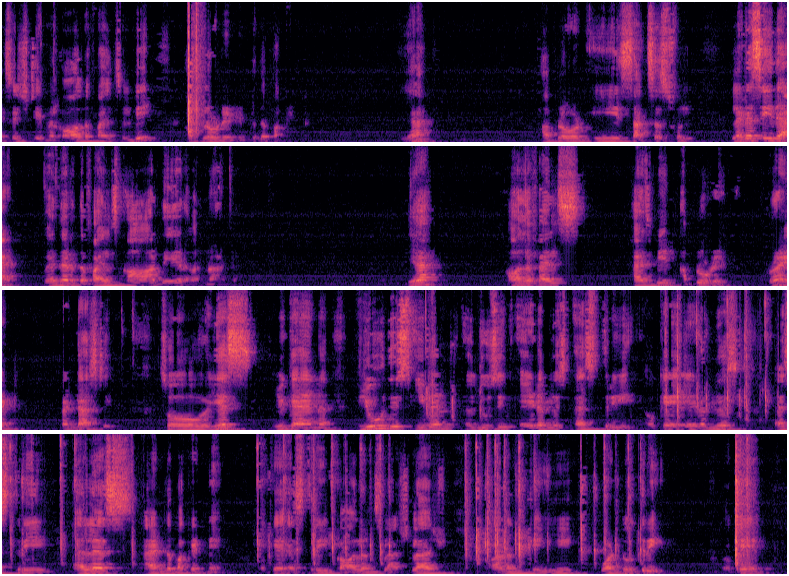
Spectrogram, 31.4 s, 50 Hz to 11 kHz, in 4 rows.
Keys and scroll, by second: 1.8 Return, 20.1 alt+Tab, 22.0-24.8 typing, 25.8-30.3 typing, 30.8 Return.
